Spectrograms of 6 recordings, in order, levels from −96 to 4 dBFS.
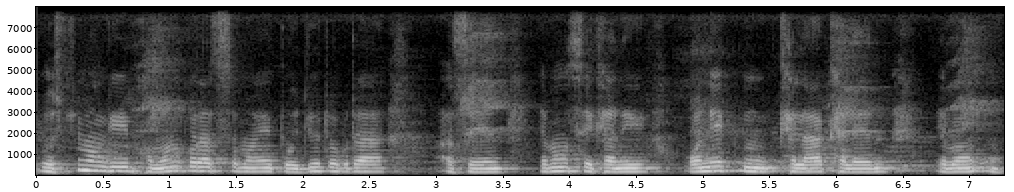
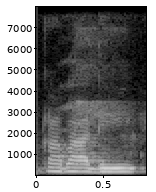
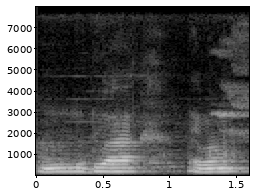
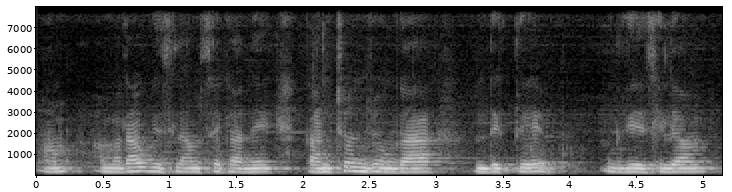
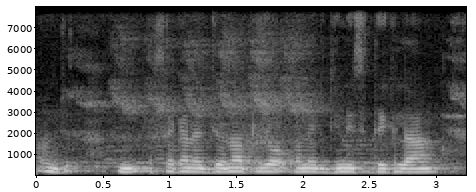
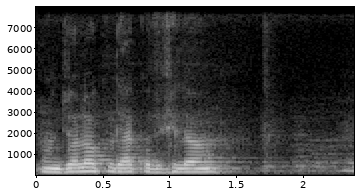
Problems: none marked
